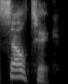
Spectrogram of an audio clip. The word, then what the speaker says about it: Celtic: it's a K, and there's no way you can pronounce a K as an S.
